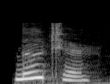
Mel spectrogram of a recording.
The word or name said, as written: mooter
